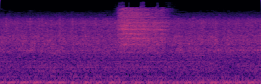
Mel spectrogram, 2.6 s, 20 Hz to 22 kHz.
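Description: A freight train rolls steadily in the Run 8 train simulator game, a loud continuous rumble of wheels and rail noise with a brief brighter hiss midway, no talking.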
